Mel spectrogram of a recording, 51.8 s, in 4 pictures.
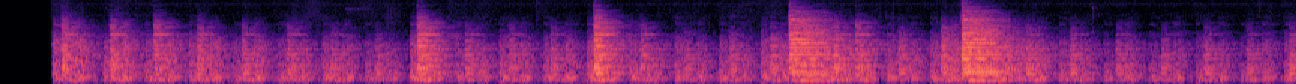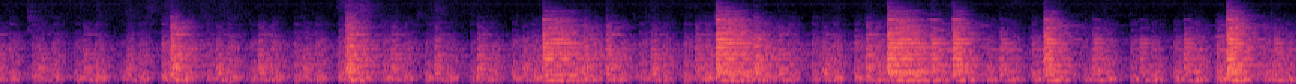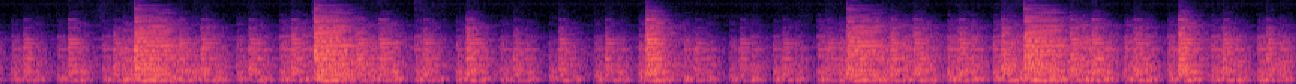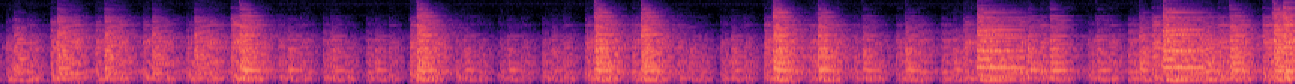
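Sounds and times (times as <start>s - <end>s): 
piano etude: 0.5s - 51.8s.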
